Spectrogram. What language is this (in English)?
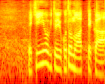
Japanese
